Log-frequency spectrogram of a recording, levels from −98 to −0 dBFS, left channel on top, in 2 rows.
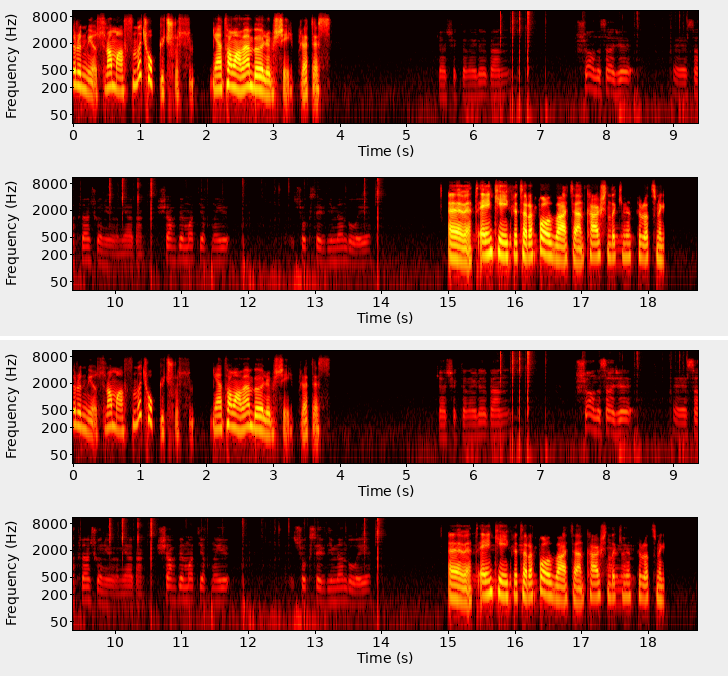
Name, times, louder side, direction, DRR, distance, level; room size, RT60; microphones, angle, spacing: voice 1, 0.0-1.8 2.1-3.8 15.0-18.2, left 7 dB, 55° left, 0.4 m, -29 dB
sound 1, 5.0-14.9, right 4 dB, 15° right, 6.3 m, -59 dB
voice 2, 5.5-6.7 7.5-8.5 9.0-11.7 12.6-13.9 15.4-16.6 17.4-17.8, right 3 dB, 55° right, 3.7 m, -59 dB
open air
head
